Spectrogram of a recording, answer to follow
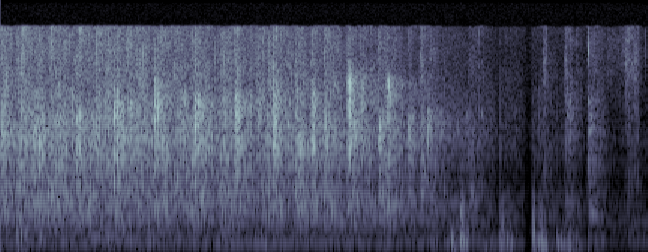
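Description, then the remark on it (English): A crowd at a morning church service breaks into steady applause to welcome two people coming up to speak, a dense wash of many hands clapping that thins out near the end into a few scattered claps. “Y'all give them a big round of applause this morning.”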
